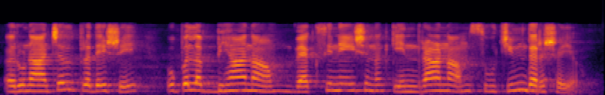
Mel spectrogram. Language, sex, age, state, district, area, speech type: Sanskrit, female, 18-30, Maharashtra, Wardha, urban, read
